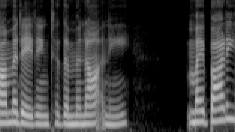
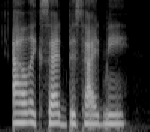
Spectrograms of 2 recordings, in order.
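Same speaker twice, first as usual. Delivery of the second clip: plain reading voice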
